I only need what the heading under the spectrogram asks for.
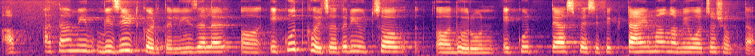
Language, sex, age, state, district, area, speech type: Goan Konkani, female, 30-45, Goa, Tiswadi, rural, spontaneous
